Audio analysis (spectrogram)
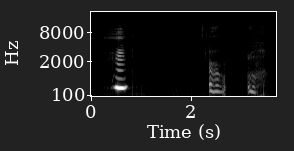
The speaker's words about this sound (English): I lost power last, sorry, big yawn.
